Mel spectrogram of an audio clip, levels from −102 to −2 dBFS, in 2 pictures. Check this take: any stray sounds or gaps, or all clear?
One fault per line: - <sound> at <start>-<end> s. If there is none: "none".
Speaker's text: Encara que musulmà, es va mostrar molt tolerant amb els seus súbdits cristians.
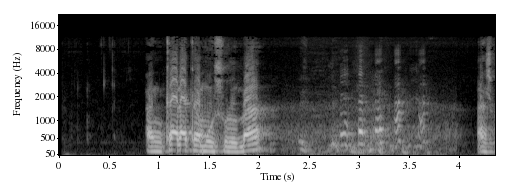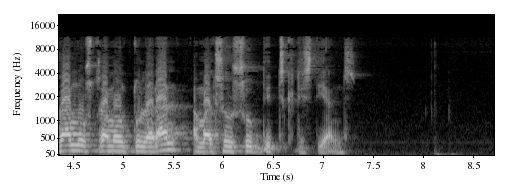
- laugh at 2.4-3.9 s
